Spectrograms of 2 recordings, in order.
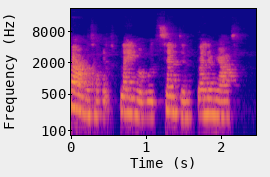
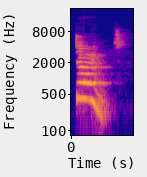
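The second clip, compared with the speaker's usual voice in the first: high, loud cry of alarm; sudden piercing shout; scream; 11 semitones higher, 11 dB louder than usual. Acted. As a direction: scream a desperate warning. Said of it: "Sophie wanted to scream".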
